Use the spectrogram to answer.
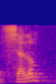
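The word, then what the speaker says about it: tselem (צלם): We're dealing with a Hebrew word called tselem, or tselem. There's a T in there that actually gets pronounced that my English lips have a hard time with.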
